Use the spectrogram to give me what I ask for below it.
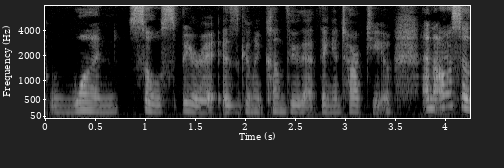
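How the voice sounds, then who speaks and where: In a casual vlog about a haunted doll, a woman reads stories and chats playfully with her audience and the items around her. She speaks at medium pitch, and there's no room sound.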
